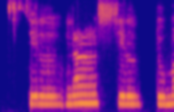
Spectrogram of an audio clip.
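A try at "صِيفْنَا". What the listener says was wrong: Kenapa lam? Kenapa sil?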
